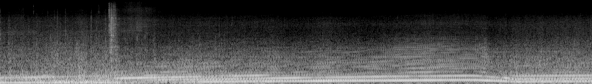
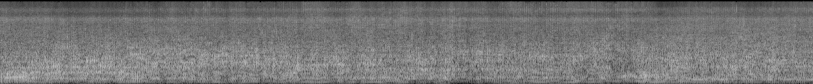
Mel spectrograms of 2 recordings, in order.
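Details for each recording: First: Honda Accord road test after repair: engine pulls smoothly with steadily climbing note, then one clean quick upshift; previously shook, struggled and shifted hard near redline; now normal acceleration. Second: Honda Accord running after fuel pressure restored and high pressure line replaced: steady engine run with a loud, constant howl on top; power steering pump whine, pump still needs swapping.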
